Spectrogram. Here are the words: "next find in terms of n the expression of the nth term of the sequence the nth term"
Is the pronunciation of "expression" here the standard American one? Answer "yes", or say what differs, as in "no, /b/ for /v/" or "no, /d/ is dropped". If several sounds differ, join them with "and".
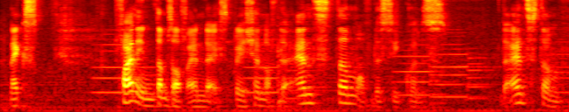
no, /l/ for /ɹ/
